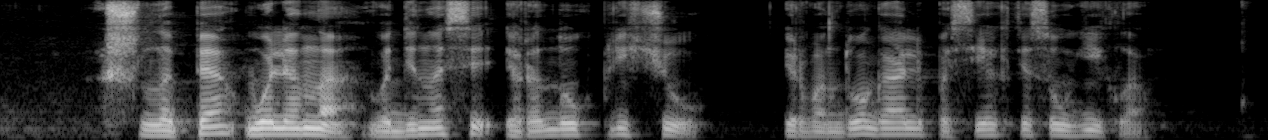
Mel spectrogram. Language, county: Lithuanian, Vilnius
